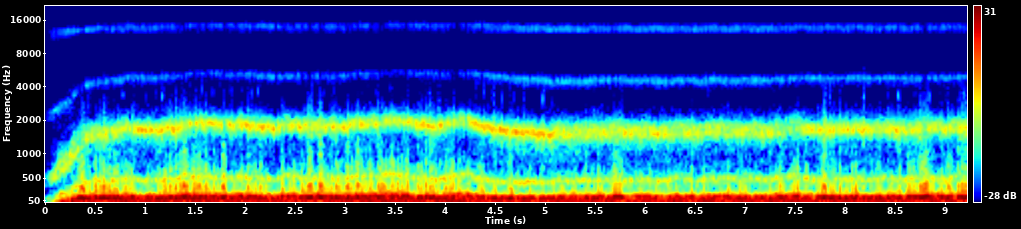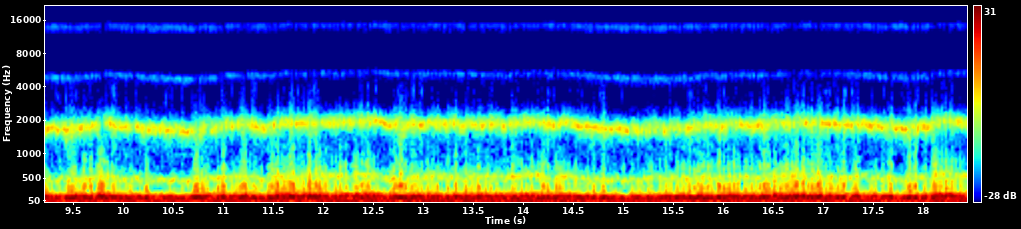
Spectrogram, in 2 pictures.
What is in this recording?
heavy)windthroughcarwindow
Wind sound made by large amount of stretching a wave
mainly processed by the Gverb module in Audacity.
gusty, weather, whistling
